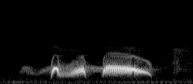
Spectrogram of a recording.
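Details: One full phrase from a spotted dove used as a lure for wild doves: a sharp short coo, a rising slurred note, then a long steady coo that drops at the end.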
